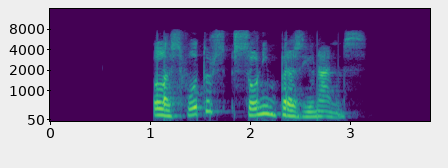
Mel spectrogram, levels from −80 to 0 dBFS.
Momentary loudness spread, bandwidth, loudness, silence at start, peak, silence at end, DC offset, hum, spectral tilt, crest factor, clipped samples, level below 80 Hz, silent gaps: 13 LU; 8.2 kHz; -21 LUFS; 1.05 s; -4 dBFS; 0.7 s; under 0.1%; none; -4.5 dB/octave; 18 dB; under 0.1%; -60 dBFS; none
